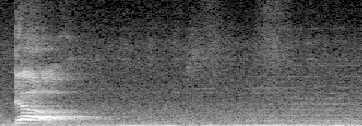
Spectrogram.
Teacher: ड पटक चफत सर्श voiced, ड voiced। डी आपका जो है voiced है। Place of articulation alveolar, manner of articulation plosive या stop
